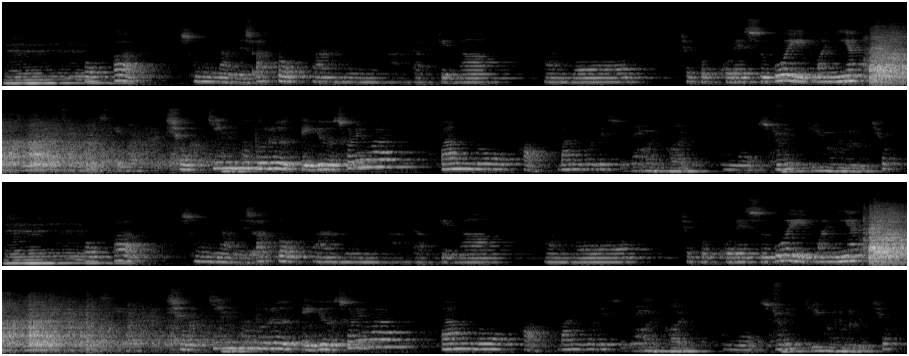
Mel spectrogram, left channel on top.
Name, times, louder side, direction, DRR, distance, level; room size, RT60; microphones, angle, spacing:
voice 1, 0.0-1.2 11.2-11.4 15.4-16.0 16.7-17.8, right 1 dB, 20° right, 0 dB, 0.5 m, -35 dB
voice 2, 0.8-1.4 1.8-4.9 5.4-6.3 6.8-13.0 13.4-15.5 16.2-17.0 17.8-17.9, left 2 dB, 65° left, -3 dB, 1.0 m, -33 dB
Thunder, 8.6-11.2 11.4-11.5 12.1-12.2, right 2 dB, 65° right, 0.6 m, -27 dB
3.4 x 2.1 x 3.9 m, 0.84 s
head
